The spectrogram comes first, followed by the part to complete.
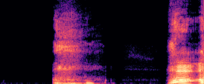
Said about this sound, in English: someone said I cleared my throat too much, so just wanna get that out there.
